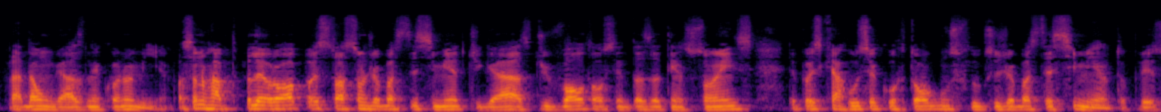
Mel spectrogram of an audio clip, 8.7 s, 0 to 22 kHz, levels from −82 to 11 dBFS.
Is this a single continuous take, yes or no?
no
